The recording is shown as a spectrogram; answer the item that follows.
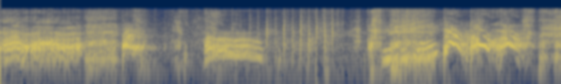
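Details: A little male dog shows off his growl, a grumbling growl that swells and wavers in pitch, broken by short pauses, while a person murmurs softly alongside.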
